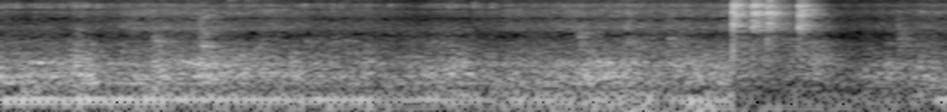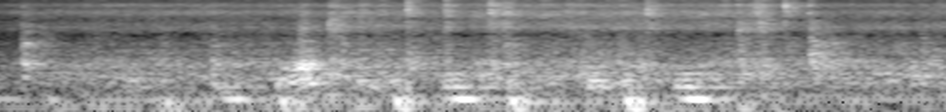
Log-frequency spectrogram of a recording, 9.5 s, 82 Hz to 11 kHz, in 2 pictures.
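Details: Bicycle with newly installed Shimano Tourney TZ 7-speed rear derailleur after cable tension adjustment: quiet chain whir with crisp shift clicks, no rattling or chain trying to climb between sprockets.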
